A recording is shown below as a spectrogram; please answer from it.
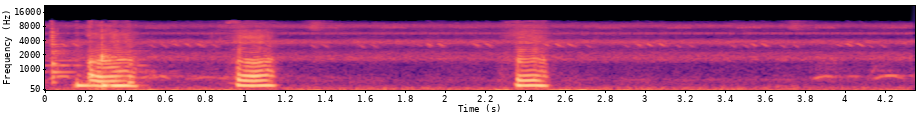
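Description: Crickets chirping steadily as night ambience, with three short wavering vocal cries: one at the start, one about a second in, and one a little before the middle.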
